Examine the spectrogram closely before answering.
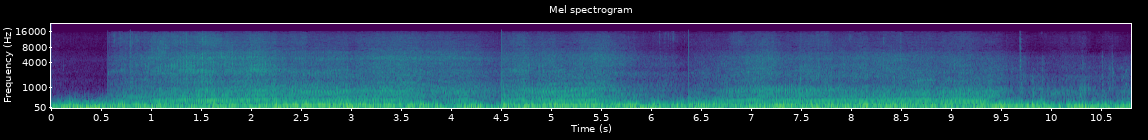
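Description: Lifted pickup truck's engine revving hard under load, its pitch climbing in two long pushes over a constant heavy rumble, as the truck ploughs into deep snow drifts and gets stuck.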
